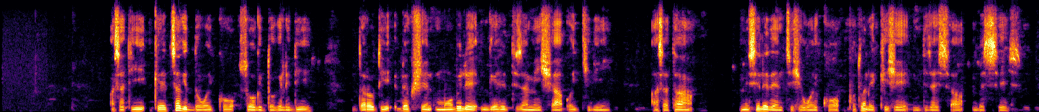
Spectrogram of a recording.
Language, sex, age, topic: Gamo, male, 18-24, government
